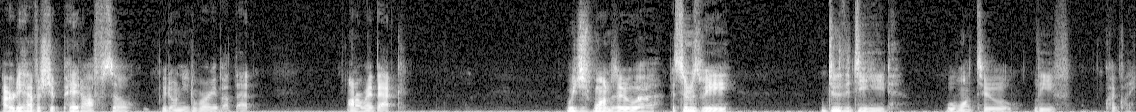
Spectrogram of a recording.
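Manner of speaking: hushed, not whispering. In a game scene, talking with a contact about the deed, speaking hushedly. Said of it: "The delegation. They're gonna be here tonight. / is a man's face. / if this is the contact, / Yeah, so we'll just assume they're not like whispering, but they're speaking hushedly because whispering w".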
